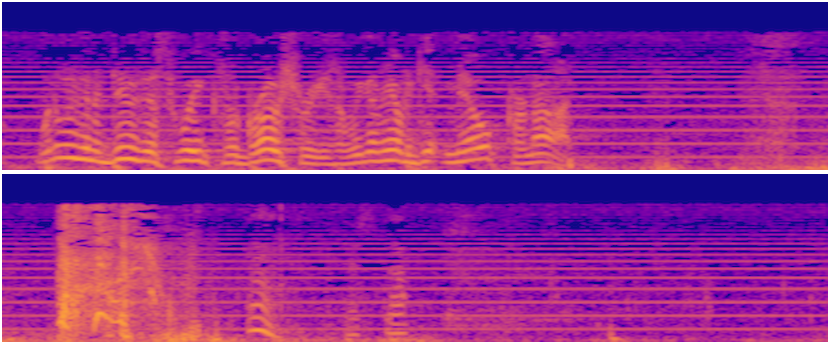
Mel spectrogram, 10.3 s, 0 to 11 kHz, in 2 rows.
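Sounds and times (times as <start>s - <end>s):
speech: 0.2s - 3.7s, 6.7s - 7.8s
person coughing from a throat tickle: 5.5s - 6.9s.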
